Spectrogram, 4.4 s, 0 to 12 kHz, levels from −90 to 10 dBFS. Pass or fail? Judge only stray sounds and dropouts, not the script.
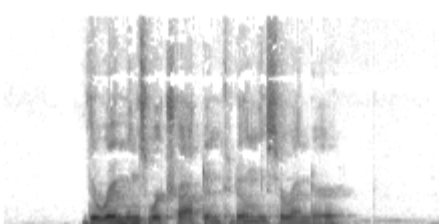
pass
